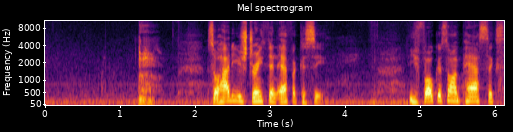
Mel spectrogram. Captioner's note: cough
